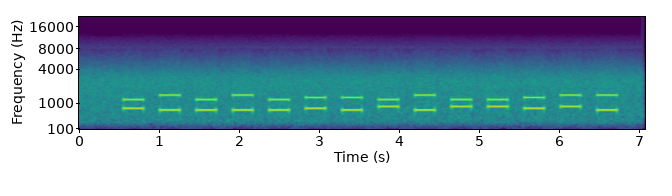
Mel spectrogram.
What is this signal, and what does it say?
DTMF, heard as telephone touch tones, dialled by machine, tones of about 250 ms, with radio hiss. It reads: 43131527377593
